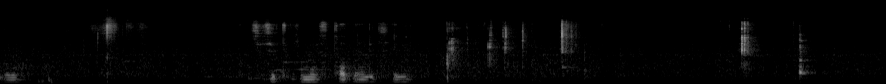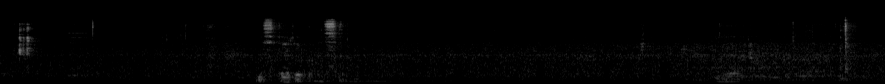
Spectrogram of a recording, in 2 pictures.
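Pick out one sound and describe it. Small metal parts click and clatter as they are handled.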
